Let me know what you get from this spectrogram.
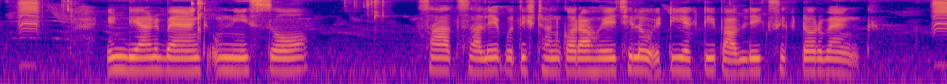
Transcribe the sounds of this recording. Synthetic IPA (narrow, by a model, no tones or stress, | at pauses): iɳɖijanbɛŋkṵnːisːɔ | sat̪salepɾot̪iʃʈʰankɔɾaɦojet͡ɕʰiloeʈiekʈipabliksekʈoɾbɛŋk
